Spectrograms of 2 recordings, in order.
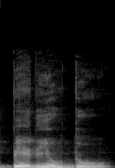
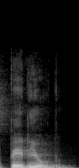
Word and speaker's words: período: Aqui, novamente, nós temos uma proparoxítona. Por quê? A antepenúltima sílaba é a tônica.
